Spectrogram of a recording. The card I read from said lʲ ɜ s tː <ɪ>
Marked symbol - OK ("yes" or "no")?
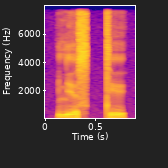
yes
